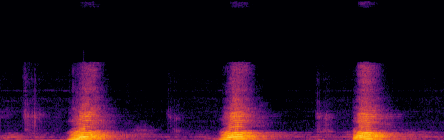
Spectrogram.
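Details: German Shepherd Odin reacts to an approaching hot air balloon with three full, ringing barks spaced roughly one and a half seconds apart. A faint steady hum sits under them.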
